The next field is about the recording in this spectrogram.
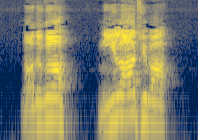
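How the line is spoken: Calling out. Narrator (Chinese): 叫着高个子

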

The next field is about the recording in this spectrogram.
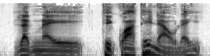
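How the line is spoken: Smiling. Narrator (Vietnamese): Cương Nhật Phổ Bạc mỉm cười nói

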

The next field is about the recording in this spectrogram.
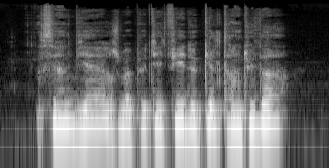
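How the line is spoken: Breathless exclamation. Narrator (French): s'écria Céline essoufflée

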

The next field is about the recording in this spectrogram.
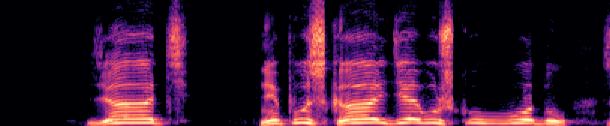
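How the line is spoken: Shouted. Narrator (Russian): закричал Лин Джиян

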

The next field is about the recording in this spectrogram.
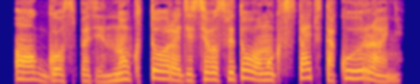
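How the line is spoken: Grumbling. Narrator (Russian): проворчала я

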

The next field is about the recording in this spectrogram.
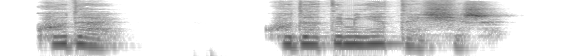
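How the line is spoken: Breathless gasp. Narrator (Russian): Выдохнула я, пытаясь восстановить дыхание

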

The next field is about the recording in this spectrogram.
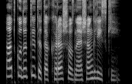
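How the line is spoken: Irritated question. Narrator (Russian): раздраженно спрашиваю я

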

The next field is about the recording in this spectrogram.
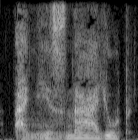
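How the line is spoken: Goblin whispering into ear. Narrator (Russian): зашептал крюкохват на ухо Гарри

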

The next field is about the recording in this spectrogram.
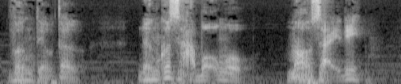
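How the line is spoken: Annoyed low scolding. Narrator (Vietnamese): Hoa Thanh khuôn mặt khó chịu quát khẽ

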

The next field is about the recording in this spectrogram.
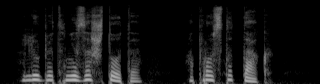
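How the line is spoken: Quiet. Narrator (Russian): сказала она тихо

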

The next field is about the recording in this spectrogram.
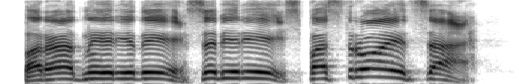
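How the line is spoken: Distant shout. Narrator (Russian): крикнул сержант откуда-то из-за трупов

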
